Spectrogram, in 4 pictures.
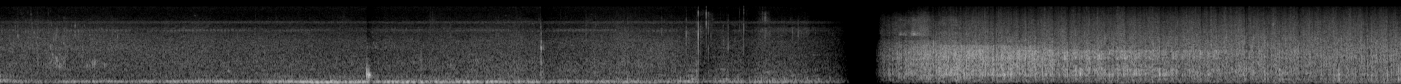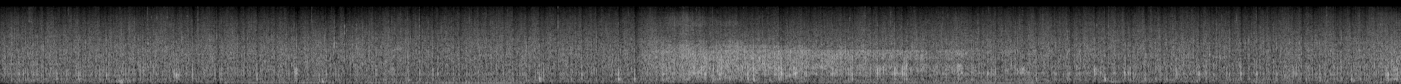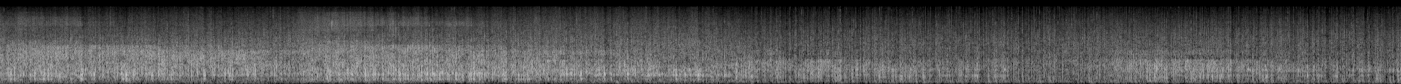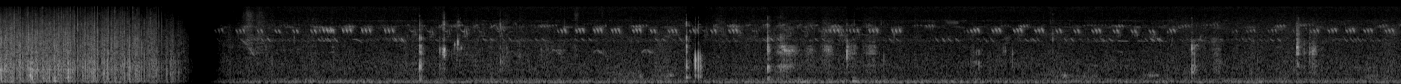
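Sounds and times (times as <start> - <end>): food sizzling in hot oil: 8.8 - 44.0.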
